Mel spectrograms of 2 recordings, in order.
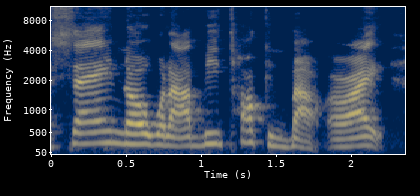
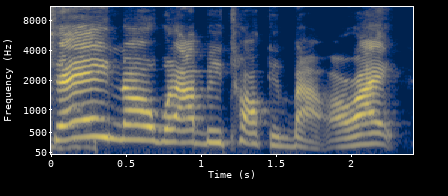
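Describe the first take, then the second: First: Said in the usual way. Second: Sassy delivery. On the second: Shown as a demonstration. Host shows the sassy way to say it to chat. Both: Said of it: "I gotta say it like that".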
